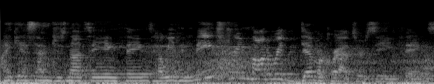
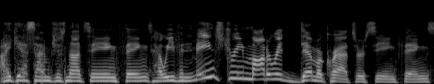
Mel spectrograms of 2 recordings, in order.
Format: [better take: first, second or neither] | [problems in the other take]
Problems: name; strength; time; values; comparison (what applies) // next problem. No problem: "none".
second | background sound (Fixed-wing aircraft, airplane); 3 dB above the speech // room echo; dies away in 0.9 s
